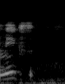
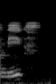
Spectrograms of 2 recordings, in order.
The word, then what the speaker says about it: Elenamics: Eh, eh, mi nombre es Elena Ramírez pero muy probablemente todos ustedes me conocen como Elena Mix. Así lo pronuncio yo, pero hay gente que lo pronuncia como Elena Mix. Eh, realmente cualquier forma que lo digan está bien, no tengo problema.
